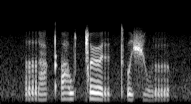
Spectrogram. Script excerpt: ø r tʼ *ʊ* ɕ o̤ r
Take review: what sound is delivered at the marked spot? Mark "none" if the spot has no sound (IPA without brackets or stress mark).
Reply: ʊ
